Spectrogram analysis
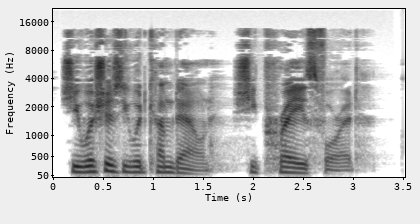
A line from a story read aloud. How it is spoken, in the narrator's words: Augustine sighed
